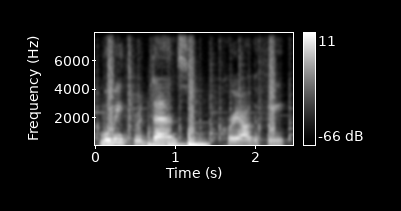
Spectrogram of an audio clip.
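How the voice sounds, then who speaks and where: Relaxed young woman from Norway. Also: medium pitch, measured pace, music in the background. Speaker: co-host and guest, movement artist. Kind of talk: casual podcast chat.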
